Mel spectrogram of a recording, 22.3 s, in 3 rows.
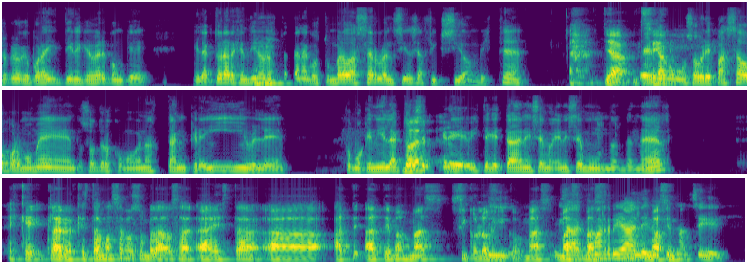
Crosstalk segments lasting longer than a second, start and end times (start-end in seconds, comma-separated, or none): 19.7-21.8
